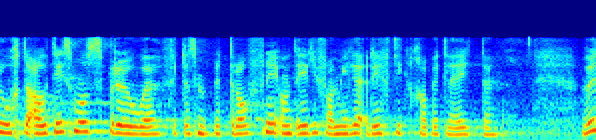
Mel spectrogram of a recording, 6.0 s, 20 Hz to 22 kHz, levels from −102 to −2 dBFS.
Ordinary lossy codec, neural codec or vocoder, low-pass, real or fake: AAC, 48 kbps; codec, 16 kHz, 6 kbps, DAC; 7.2 kHz; fake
